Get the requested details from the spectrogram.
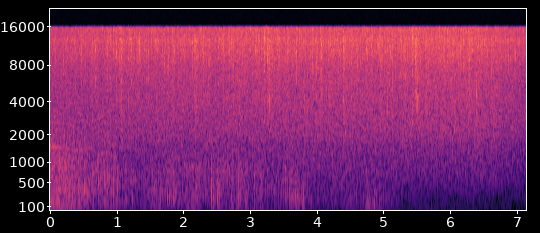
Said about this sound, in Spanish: Parece que es una tormenta.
